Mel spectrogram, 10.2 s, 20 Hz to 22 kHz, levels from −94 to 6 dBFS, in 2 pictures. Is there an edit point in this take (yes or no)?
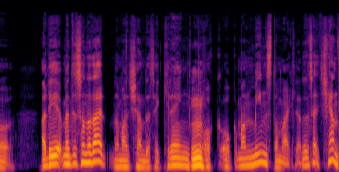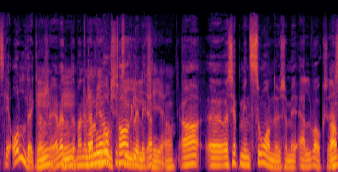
yes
